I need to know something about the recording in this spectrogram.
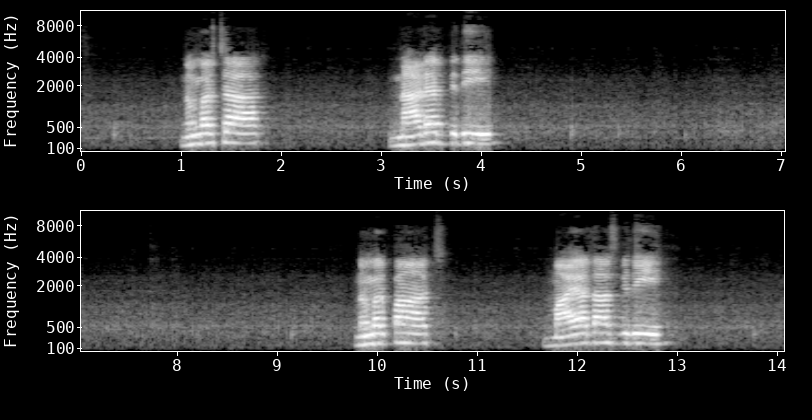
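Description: A man speaks in short, calm phrases close by.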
